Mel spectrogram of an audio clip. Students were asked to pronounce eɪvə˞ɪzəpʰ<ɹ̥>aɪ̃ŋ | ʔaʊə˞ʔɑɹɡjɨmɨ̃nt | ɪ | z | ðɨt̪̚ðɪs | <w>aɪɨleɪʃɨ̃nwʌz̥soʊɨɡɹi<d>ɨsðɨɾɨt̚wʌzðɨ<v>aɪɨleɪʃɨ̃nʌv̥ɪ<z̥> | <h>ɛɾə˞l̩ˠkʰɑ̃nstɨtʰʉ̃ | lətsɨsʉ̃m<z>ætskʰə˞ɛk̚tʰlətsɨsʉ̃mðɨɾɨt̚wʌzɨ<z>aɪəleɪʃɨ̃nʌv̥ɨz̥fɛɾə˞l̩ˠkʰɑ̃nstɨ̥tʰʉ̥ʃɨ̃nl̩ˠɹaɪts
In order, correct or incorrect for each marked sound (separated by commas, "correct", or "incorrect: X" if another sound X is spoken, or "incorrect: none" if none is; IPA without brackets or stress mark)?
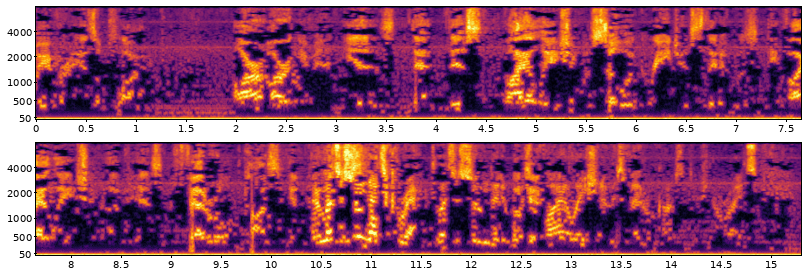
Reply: incorrect: l̥, incorrect: v, incorrect: d͡ʒ, correct, correct, incorrect: f, incorrect: ð, incorrect: v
